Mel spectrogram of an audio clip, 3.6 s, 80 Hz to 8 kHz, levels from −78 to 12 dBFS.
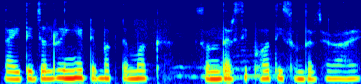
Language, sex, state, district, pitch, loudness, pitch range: Hindi, female, Madhya Pradesh, Bhopal, 220 Hz, -14 LUFS, 215-230 Hz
